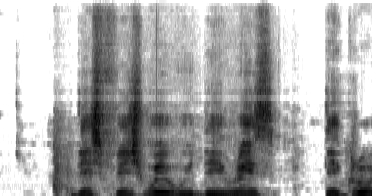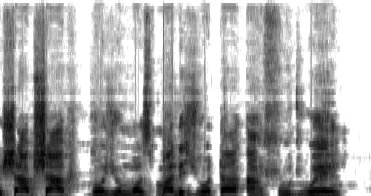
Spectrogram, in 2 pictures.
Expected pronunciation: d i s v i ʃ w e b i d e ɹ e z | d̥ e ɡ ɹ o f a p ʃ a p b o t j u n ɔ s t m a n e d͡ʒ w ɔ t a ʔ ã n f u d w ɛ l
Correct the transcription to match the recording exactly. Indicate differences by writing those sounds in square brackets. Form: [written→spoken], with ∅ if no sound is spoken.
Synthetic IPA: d i s [v→f] i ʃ w e [b→w] i d e ɹ e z | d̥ e ɡ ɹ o [f→ʃ] a p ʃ a p b [o→ɔ] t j u [n→m] ɔ s t m a n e d͡ʒ w ɔ t a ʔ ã n f u d w ɛ l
